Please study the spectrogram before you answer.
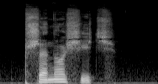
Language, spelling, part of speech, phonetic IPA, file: Polish, przenosić, verb, [pʃɛ̃ˈnɔɕit͡ɕ], Pl-przenosić.ogg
